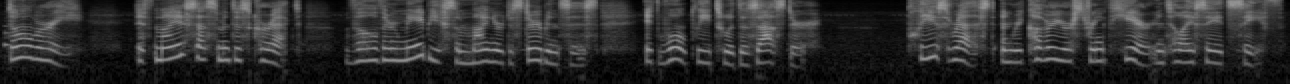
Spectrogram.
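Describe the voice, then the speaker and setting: A gentle, wise girl goddess. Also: high voice, slight background noise. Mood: reassuring. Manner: soft, measured and reassuring. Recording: game audio with loud music.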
